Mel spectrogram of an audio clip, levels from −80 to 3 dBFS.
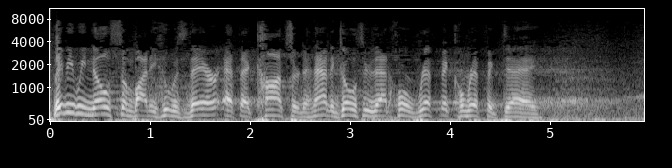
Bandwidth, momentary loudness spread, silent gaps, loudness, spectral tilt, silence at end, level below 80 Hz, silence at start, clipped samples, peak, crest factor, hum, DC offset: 7.4 kHz; 12 LU; none; -17 LUFS; -8.5 dB/octave; 0 s; -28 dBFS; 0 s; under 0.1%; 0 dBFS; 16 dB; none; under 0.1%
